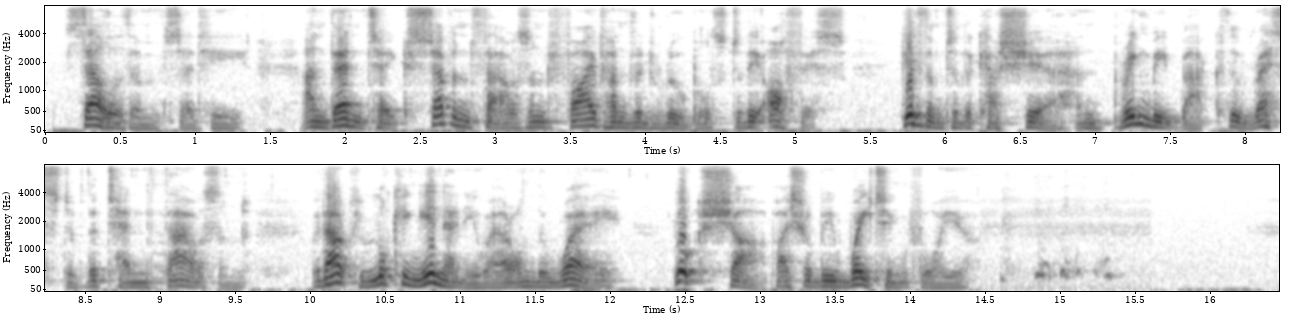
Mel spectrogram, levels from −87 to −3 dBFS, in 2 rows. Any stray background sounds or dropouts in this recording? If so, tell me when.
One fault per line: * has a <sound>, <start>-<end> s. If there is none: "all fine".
* has a laugh, 14.6-15.5 s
